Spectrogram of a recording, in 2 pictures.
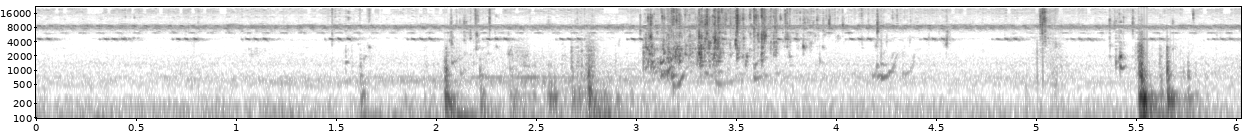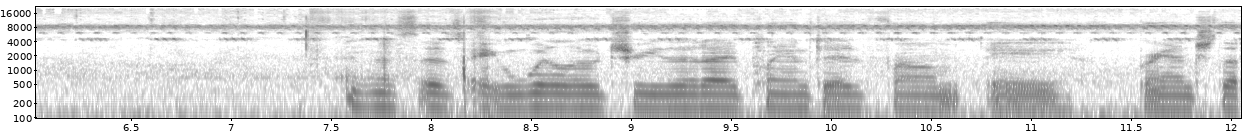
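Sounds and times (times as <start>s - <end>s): crickets chirping: 0.0s - 12.0s
high insect whine: 0.0s - 12.0s
handling rustle: 1.2s - 6.0s
close knocks: 1.5s - 6.0s.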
